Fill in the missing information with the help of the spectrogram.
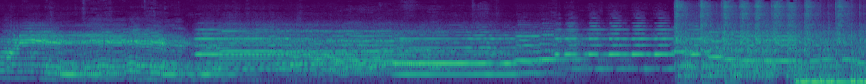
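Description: Sambalpuri folk music for a Danda Nrutya: a wavering, ornamented melody over held harmonium notes, then, about seven seconds in, dhol and other drums come in with a fast, steady beat.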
